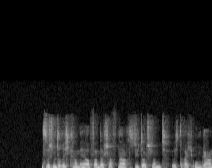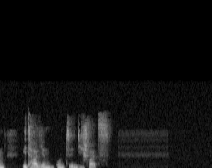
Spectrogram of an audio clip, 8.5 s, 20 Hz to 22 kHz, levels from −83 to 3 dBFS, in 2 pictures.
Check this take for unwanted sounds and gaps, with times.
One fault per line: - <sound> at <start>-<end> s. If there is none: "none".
none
